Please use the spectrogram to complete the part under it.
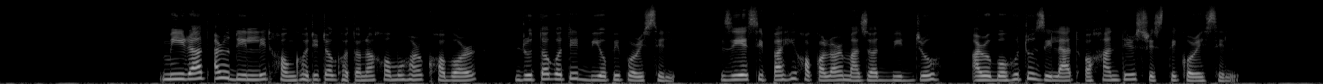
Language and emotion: Assamese, neutral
